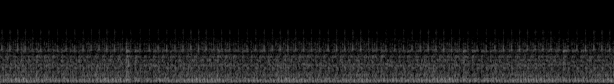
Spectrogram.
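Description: Quiet steady idle with a dull rapid knock under every firing stroke, tied to engine speed; worn connecting rod bearing.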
